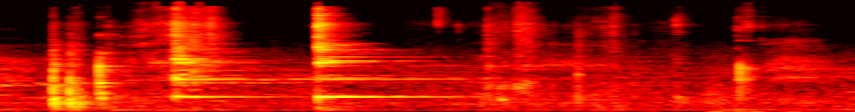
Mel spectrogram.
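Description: Metal bowl, a duplicate silver-look dish, being handled during Ram Navami panakam and vadapappu preparation, giving several bright clinks and ringing taps with short metallic tails, close and fairly quiet, with no talk.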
